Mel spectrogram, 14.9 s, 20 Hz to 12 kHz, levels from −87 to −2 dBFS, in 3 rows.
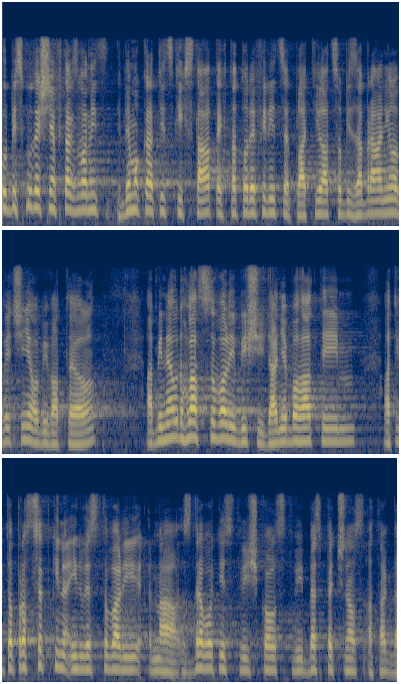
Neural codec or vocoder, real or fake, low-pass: none; real; 7.2 kHz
